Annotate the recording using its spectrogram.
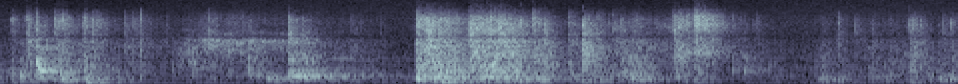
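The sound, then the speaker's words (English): Chairs are dragged together across a hard floor in a steady run of rough scraping and bumping noises, with a louder, heavier scrape about halfway through. “Drag a couple of those chairs together.”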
